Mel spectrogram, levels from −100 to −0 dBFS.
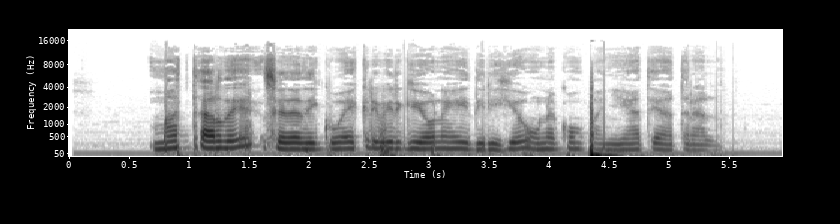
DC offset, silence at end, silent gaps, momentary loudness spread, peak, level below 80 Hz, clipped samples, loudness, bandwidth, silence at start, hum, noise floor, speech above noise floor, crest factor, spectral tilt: under 0.1%; 0.55 s; none; 14 LU; -2 dBFS; -32 dBFS; under 0.1%; -25 LUFS; 11.5 kHz; 0.7 s; none; -55 dBFS; 32 dB; 22 dB; -6 dB/octave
